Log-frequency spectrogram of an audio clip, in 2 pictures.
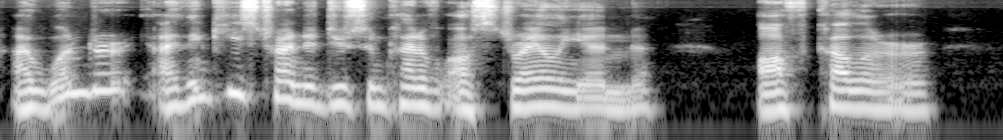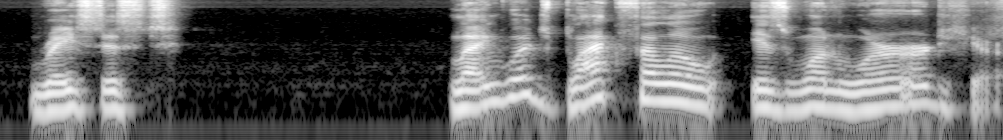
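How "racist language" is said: plain reading voice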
